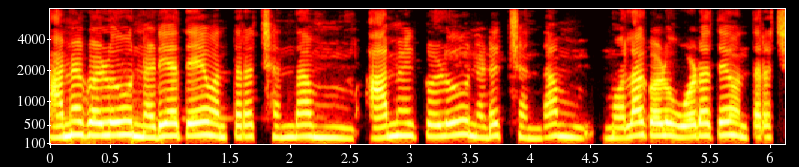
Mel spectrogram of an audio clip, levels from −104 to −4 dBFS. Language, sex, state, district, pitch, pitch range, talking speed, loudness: Kannada, female, Karnataka, Bellary, 255 Hz, 240-270 Hz, 105 wpm, -14 LUFS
